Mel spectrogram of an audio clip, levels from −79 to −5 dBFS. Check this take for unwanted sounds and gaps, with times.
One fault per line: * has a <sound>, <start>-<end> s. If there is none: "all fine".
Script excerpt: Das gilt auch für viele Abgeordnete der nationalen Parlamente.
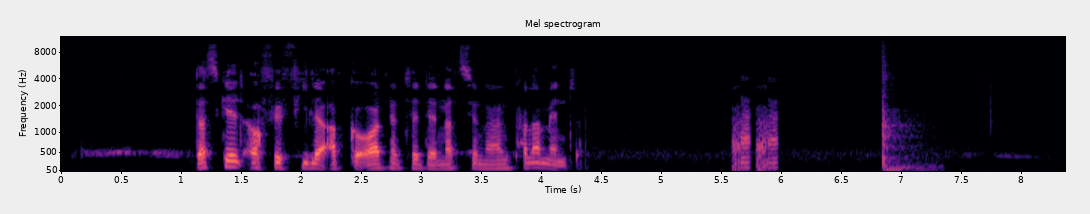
* has a laugh, 5.6-6.0 s
* has a thud, 6.8-7.4 s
